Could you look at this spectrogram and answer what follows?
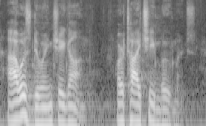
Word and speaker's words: qigong: right okay that is Qigong it's pronounced eh i gon g the CH is actually spelled qi in chinese q is pronounced CH the way we pronounce CH so you could say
